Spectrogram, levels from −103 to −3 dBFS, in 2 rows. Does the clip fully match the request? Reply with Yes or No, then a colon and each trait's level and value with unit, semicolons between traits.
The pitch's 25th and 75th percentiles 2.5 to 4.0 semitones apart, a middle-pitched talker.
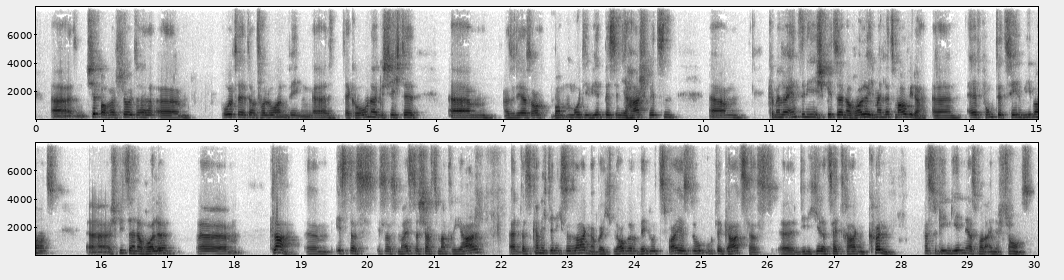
Yes: average, 3.0 semitones; medium, 155 Hz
